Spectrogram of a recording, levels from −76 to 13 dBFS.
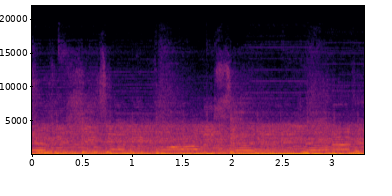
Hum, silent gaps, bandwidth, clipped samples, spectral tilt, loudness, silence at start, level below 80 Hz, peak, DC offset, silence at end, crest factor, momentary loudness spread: none; none; 16 kHz; under 0.1%; -6 dB/octave; -16 LUFS; 0 s; -18 dBFS; -2 dBFS; under 0.1%; 0 s; 12 dB; 4 LU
